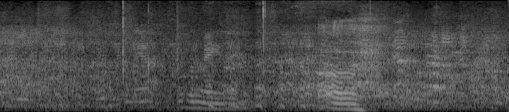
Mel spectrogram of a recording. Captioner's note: light laughter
